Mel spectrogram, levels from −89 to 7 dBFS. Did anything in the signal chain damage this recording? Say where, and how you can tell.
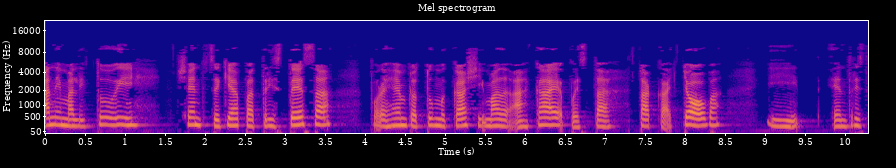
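Yes, at the codec: the speech sounds watery and swirly throughout with nothing above 10.5 kHz. That's likely heavy MP3 compression, fitting about 32 kbps, with the bit-starved encoder cutting treble and flickering weak bands.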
